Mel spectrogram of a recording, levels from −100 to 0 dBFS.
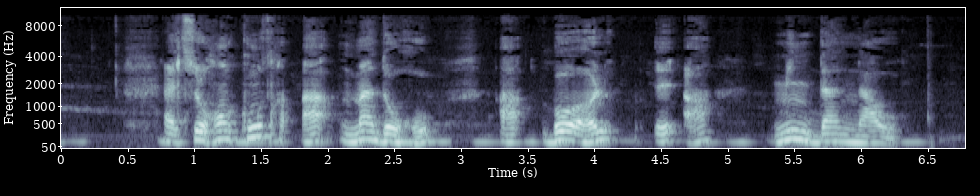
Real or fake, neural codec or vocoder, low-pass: real; none; 9.9 kHz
